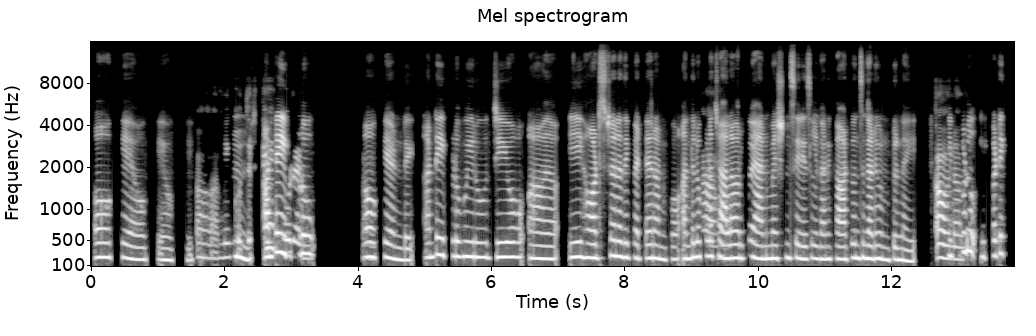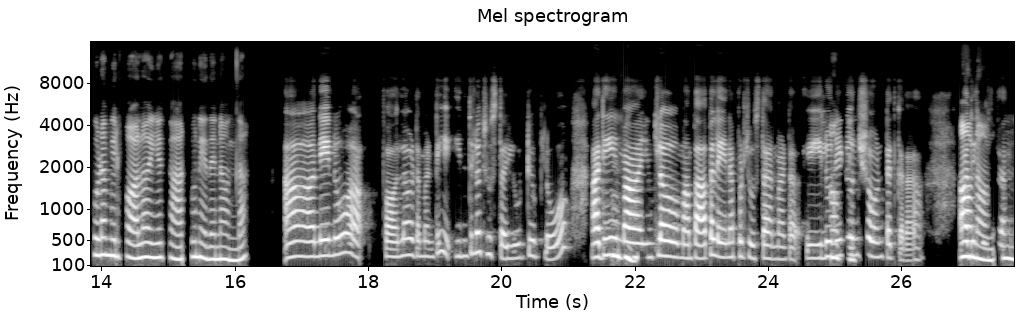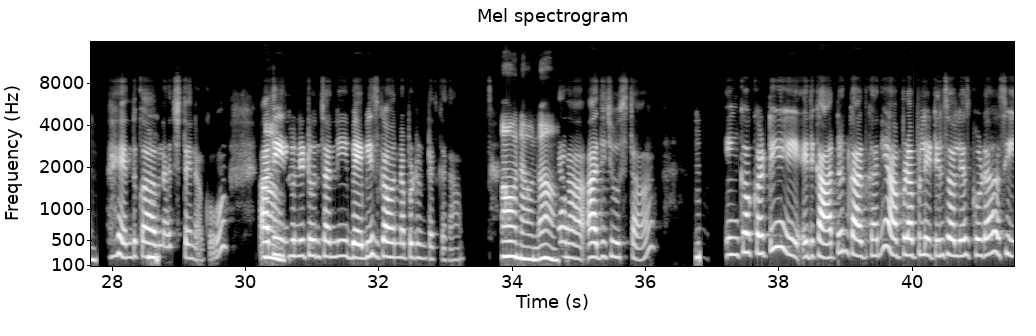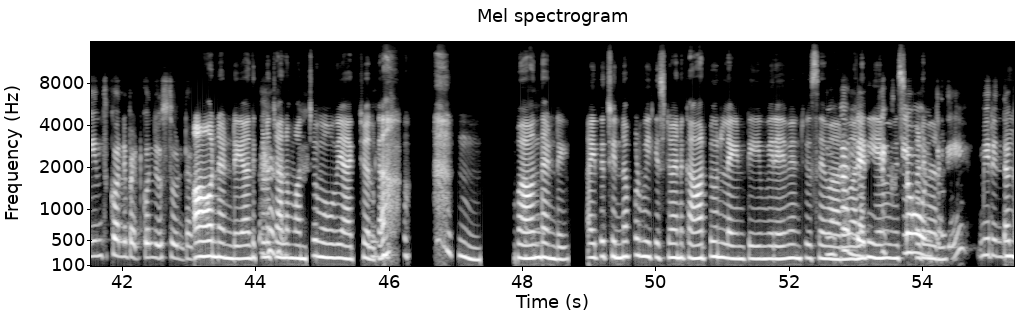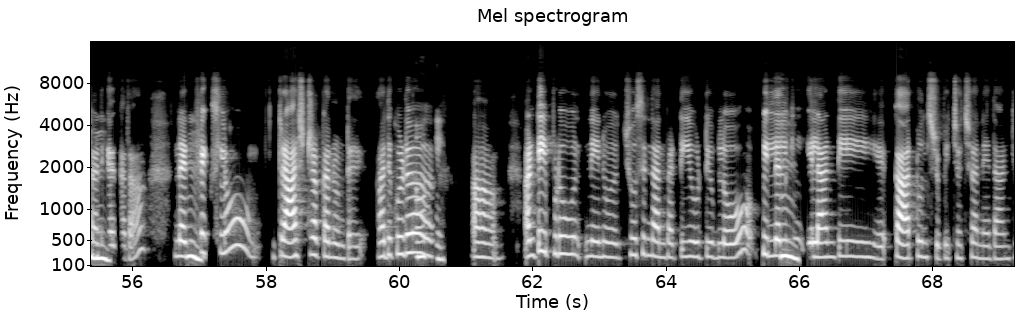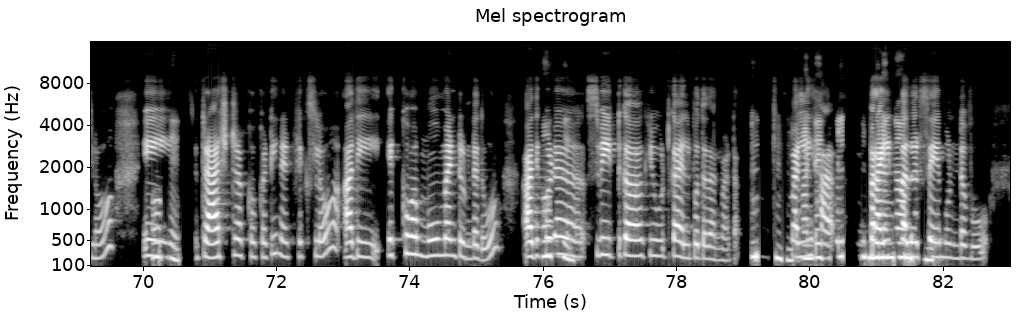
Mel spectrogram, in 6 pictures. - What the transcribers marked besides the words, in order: in English: "జియో"; in English: "హాట్‌స్టార్"; in English: "యానిమేషన్"; in English: "కార్టూన్స్"; in English: "ఫాలో"; other background noise; in English: "ఫాలో"; in English: "యూట్యూబ్‌లో"; in English: "షో"; in English: "బేబీస్‌గా"; in English: "కార్టూన్"; in English: "సీన్స్"; chuckle; in English: "మూవీ యాక్చువల్‌గా"; chuckle; in English: "నెట్‌ఫ్లిక్స్‌లో"; in English: "నెట్‌ఫ్లిక్స్‌లో"; in English: "యూట్యూబ్‌లో"; in English: "కార్టూన్స్"; in English: "నెట్‌ఫ్లిక్స్‌లో"; in English: "మూవ్‌మెంట్"; in English: "స్వీట్‌గా, క్యూట్‌గా"; in English: "బ్రైట్ కలర్స్"
- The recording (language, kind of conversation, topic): Telugu, podcast, చిన్నప్పుడు నీకు ఇష్టమైన కార్టూన్ ఏది?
